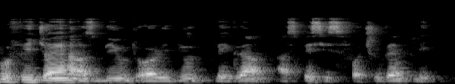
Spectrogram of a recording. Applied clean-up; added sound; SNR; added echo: none; none; none; reverberation time 0.3 s.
